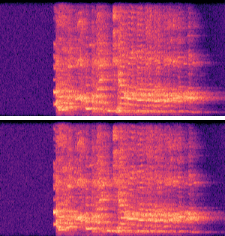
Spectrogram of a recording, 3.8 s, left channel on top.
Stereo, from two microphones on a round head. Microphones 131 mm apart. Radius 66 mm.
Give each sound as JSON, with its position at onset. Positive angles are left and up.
{"t": 0.9, "sound": "laughter", "side_deg": -20, "distance_m": 0.8}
